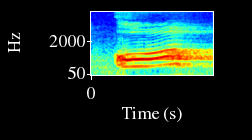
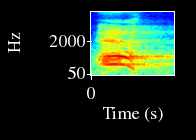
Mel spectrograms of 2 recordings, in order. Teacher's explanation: Bu kalın, bu da ince. Bakın O kalın olarak söylüyoruz. Bu Ö ince.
